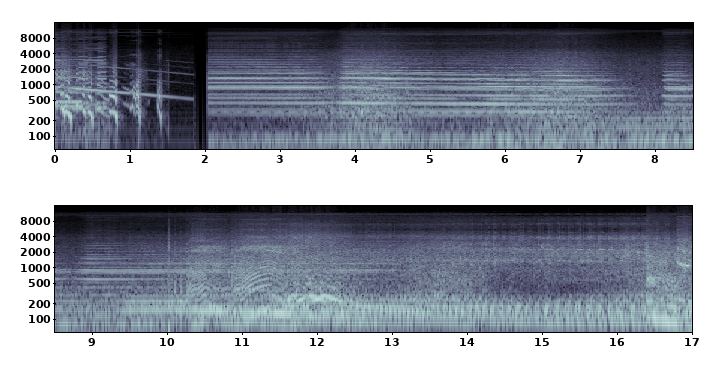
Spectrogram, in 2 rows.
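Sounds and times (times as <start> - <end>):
train horn: 2.0 - 11.3
train rumble: 2.1 - 17.0.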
